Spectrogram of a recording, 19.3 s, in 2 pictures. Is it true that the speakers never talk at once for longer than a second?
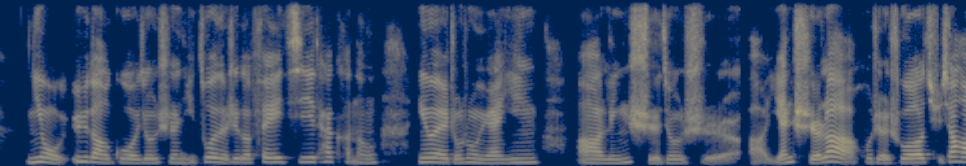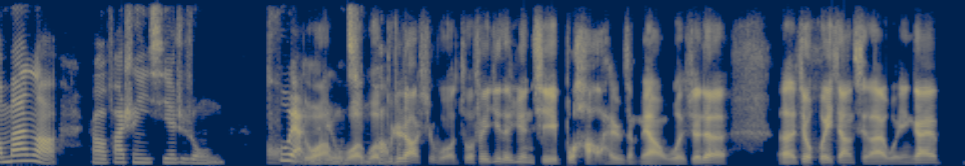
No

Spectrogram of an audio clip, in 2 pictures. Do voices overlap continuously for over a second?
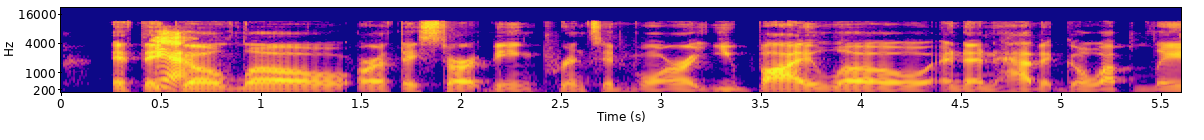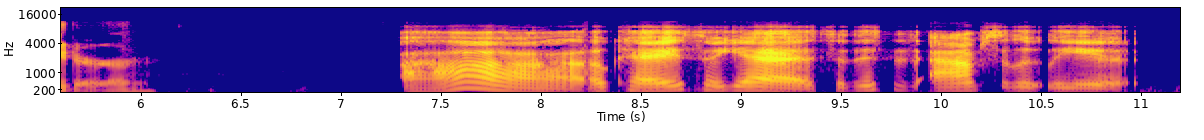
No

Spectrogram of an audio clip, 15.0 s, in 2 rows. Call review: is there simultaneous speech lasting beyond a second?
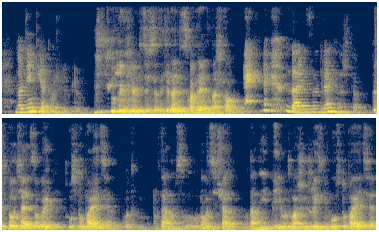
No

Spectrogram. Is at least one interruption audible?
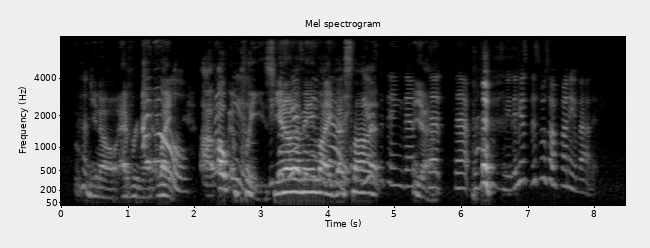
Yes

